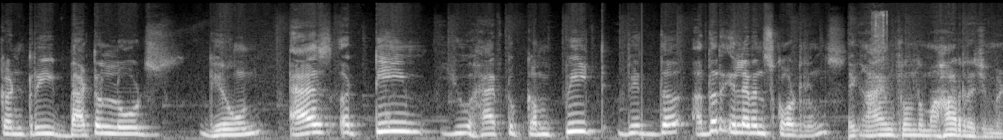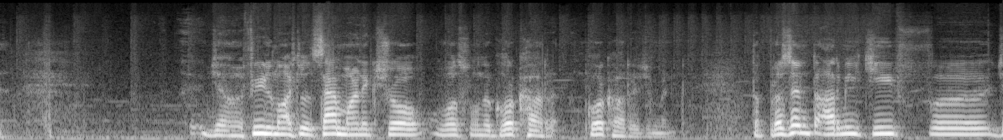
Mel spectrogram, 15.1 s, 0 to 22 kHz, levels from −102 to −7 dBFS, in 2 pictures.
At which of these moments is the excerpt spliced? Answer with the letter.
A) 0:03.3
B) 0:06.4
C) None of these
B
